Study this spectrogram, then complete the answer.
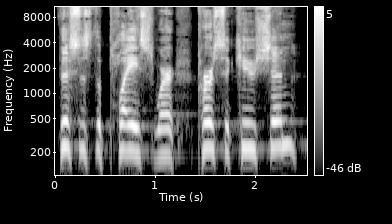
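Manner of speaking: normal talking voice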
